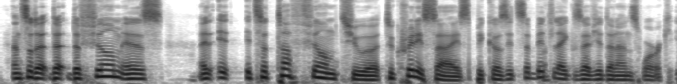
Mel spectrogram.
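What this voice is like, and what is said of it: Non-native English accent. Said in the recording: “It's because of the accent. I was like, okay, no one will understand me.”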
